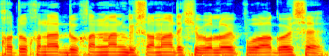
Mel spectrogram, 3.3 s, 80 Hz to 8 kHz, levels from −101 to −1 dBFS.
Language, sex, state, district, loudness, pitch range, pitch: Assamese, male, Assam, Sonitpur, -15 LUFS, 110-120 Hz, 115 Hz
